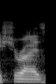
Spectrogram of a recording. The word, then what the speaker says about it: Shirai: I learned how to say Shirai's last name before doing this podcast. Io Shirai. I even phonetically spelled it out in my notes so that I would say it correctly.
